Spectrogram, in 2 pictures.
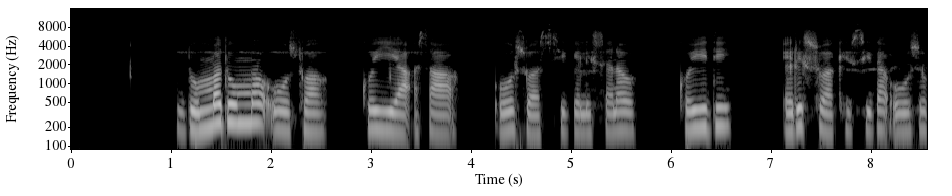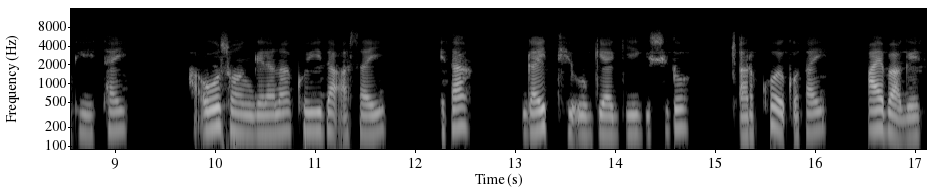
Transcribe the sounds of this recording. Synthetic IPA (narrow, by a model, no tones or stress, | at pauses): d̪ʊmːɐd̪ʊmːɐʔo̞ːsʊwaː | kɔjɪjaːʔɐsaː | ʔo̞ːsʊwaːsːɪɡɛlɪsːɐnɐw | kʰɔjɪd̪ɪ | ɛɾɪsːʊwaːkʰɛsːɪd̪ɐʔo̞ːsɔke̞ːt̪ʰːɐj | hɐ̰ʔo̞ːsʊwaːnɡɛlɐnɐkʰɔjɪd̪ɐ̰ʔɐ̰sɐj | ɛt̪ɐ | ɡɐjt̪ʰːɪʔʊɡɪjaːɡiːɡɪsːɪd̪ɔ | t͡ʃʼɐɾkʰːɔɛkʼːɔt̪ɐj | hɐjbaːɡe̞ːt̪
